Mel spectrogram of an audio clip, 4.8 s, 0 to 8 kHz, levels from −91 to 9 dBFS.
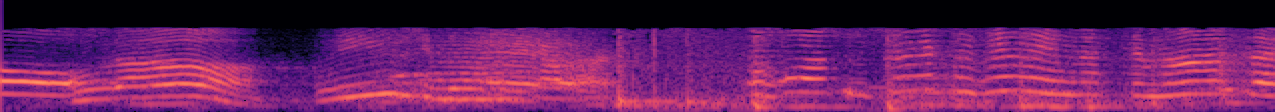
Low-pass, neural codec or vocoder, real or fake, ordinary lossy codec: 7.2 kHz; codec, 16 kHz, 0.5 kbps, X-Codec, HuBERT features, trained on general audio; fake; AAC, 16 kbps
